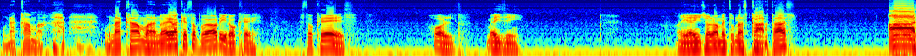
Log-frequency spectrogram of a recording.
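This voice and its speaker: A man's voice: mid-range voice, slow pace, pauses often, fairly bright tone. A young Colombian man with a Paisa accent, cursing and grumbling while he plays a horror game. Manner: cursing, shrieking and laughing in mock panic. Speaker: gamer. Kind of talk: angry let's-play commentary. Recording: game music behind the voice.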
